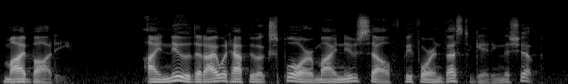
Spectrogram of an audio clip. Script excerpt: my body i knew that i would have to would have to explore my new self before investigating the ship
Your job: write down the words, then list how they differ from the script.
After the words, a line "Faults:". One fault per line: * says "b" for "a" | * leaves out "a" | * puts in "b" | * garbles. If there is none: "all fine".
my body i knew that i would have to explore my new self before investigating the ship
Faults:
* leaves out "would have to"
